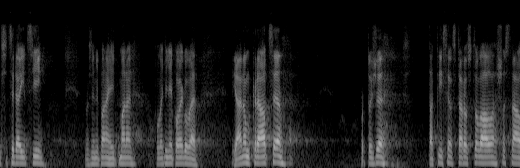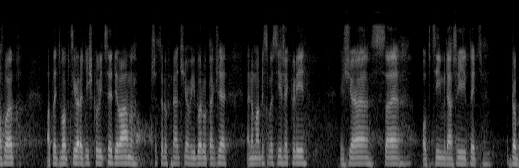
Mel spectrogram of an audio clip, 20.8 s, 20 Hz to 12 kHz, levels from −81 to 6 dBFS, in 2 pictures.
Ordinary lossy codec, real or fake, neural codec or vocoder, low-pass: Opus, 32 kbps; fake; codec, 16 kHz, 1 kbps, FunCodec, trained on LibriTTS, 50 frames a second; 7.2 kHz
